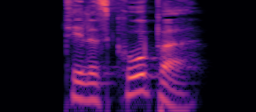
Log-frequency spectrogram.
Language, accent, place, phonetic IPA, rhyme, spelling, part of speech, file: German, Germany, Berlin, [teleˈskoːpə], -oːpə, Teleskope, noun, De-Teleskope.ogg
- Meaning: nominative/accusative/genitive plural of Teleskop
